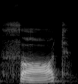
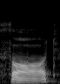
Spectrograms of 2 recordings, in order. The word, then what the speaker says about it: thought: Alors, ici, vous voulez bien baisser un peu votre mâchoire inférieure. Oui, mâchoire inférieure. Donc, vous produisez un peu le son A, thought, thought.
